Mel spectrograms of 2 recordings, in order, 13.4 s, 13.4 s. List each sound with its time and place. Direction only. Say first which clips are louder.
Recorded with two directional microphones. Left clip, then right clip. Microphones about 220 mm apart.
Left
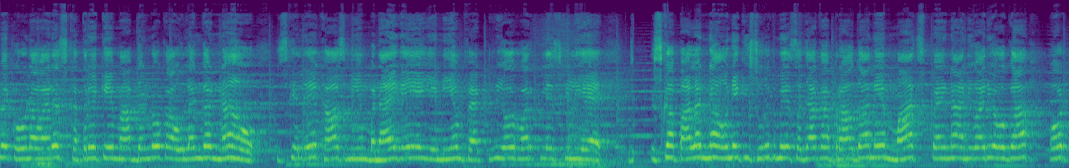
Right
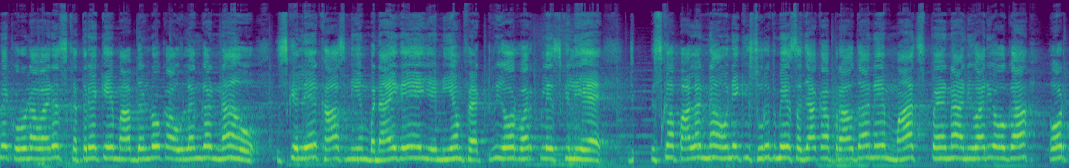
0.0 s speech: right 5 dB; 40° right (ahead or behind)
3.6 s speech: right 8 dB; 50° right (ahead or behind)
8.1 s speech: right 1 dB; 20° right (ahead or behind)
9.7 s speech: right 6 dB; 45° right (ahead or behind)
